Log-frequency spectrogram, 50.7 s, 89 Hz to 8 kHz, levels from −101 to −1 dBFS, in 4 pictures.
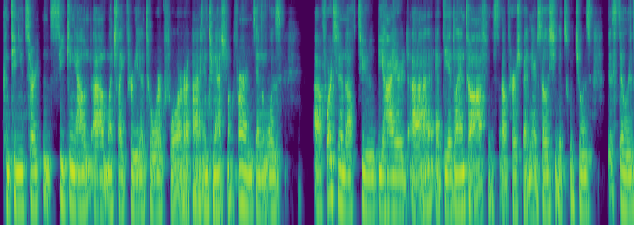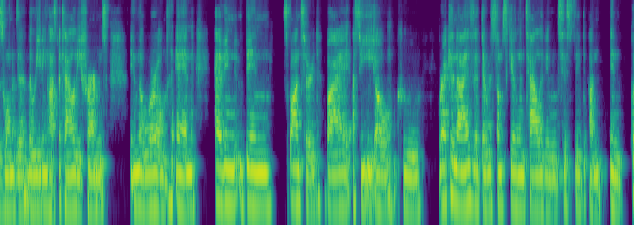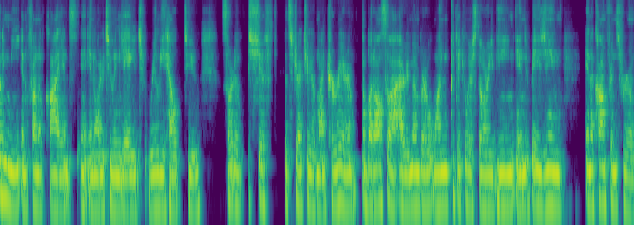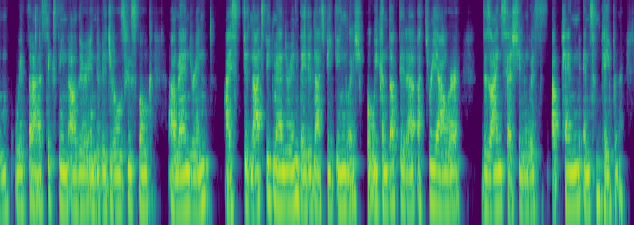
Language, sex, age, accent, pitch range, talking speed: English, male, 20-39, American, 120-135 Hz, 160 wpm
